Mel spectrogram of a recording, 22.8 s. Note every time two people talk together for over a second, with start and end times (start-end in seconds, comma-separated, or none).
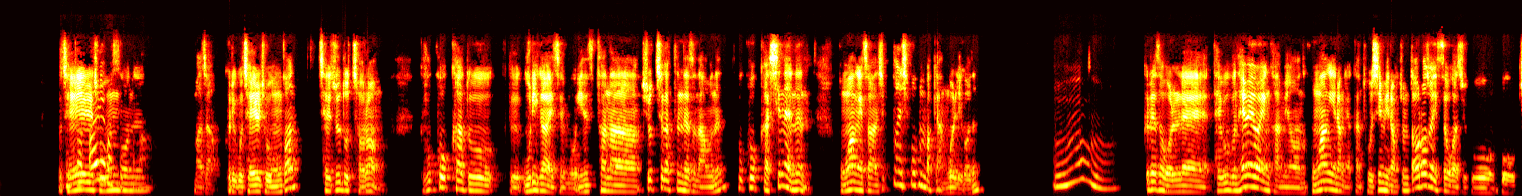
0.9-2.2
